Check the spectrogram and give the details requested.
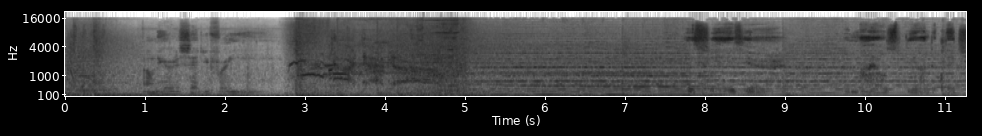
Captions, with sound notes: "I'm here to set you free." [Screams] "GOD DAMN YOU!" Bernard "This behavior..." "We're miles beyond a glitch."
